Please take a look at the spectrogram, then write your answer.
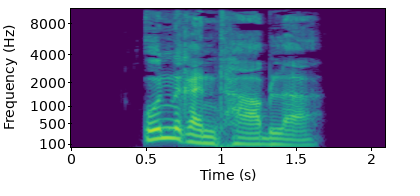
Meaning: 1. comparative degree of unrentabel 2. inflection of unrentabel: strong/mixed nominative masculine singular 3. inflection of unrentabel: strong genitive/dative feminine singular
- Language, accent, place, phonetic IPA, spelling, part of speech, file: German, Germany, Berlin, [ˈʊnʁɛnˌtaːblɐ], unrentabler, adjective, De-unrentabler.ogg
